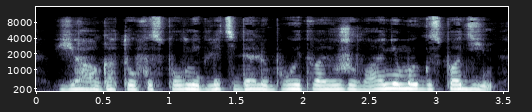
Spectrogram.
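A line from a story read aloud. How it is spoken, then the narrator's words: Deep rumbling bass. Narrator (Russian): пророкотал он густым басом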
